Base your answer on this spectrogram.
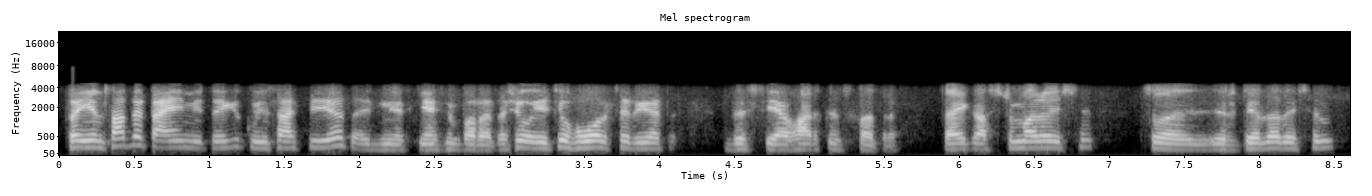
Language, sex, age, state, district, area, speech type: Kashmiri, male, 30-45, Jammu and Kashmir, Kulgam, rural, conversation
